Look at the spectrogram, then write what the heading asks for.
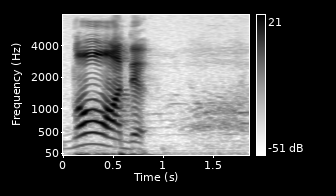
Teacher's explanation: Seluruh lidah, langgar gigi atas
